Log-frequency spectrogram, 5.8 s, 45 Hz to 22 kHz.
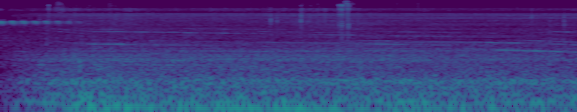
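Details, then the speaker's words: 2021 Ram 1500 Hemi eTorque truck under warranty. A deep, steady engine rumble with a thin, faint whine above it. The owner first feared the eTorque bearings, but the whine came from a failed belt tensioner pulley bearing. "I got that whining sound and I thought, "Oh, man. Here we go. My etor torque is going out. The bearings are going out and it's starting to whine.""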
